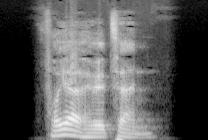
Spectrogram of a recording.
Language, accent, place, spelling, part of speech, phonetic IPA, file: German, Germany, Berlin, Feuerhölzern, noun, [ˈfɔɪ̯ɐˌhœlt͡sɐn], De-Feuerhölzern.ogg
- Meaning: dative plural of Feuerholz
